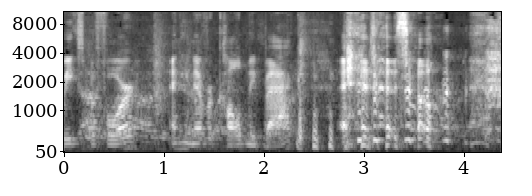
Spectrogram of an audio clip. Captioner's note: laughing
